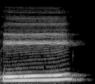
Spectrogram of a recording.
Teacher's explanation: کھڑا زیر کو ایک الف کے برابر کھینچا جائے گا، جیسے ہندی میں بڑی کی ماترا کھینچ کے پڑھا جاتا ہے۔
